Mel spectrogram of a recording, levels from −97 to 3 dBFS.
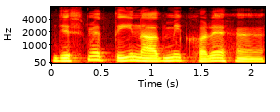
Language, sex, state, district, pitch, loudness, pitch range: Hindi, male, Haryana, Jhajjar, 145 Hz, -16 LUFS, 135-160 Hz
